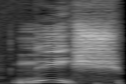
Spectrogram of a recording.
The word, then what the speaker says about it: niche: And so I started coming here, and unwittingly I stumbled, Chris, upon a niche. We call it a niche. You guys pronounce it niche.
